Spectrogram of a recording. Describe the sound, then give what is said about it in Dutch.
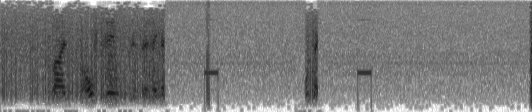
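A burst of weak, garbled amateur radio transmission from an unidentified station whose call sign could not be made out, a muffled voice smeared in hiss for a couple of seconds, followed by low static, short noise bursts and two brief steady beeps. “Ja, ik hoorde mijn naam in elk geval. Ik kon alleen niet ontcijferen wat de call was.”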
